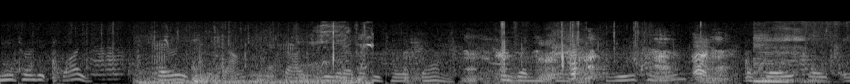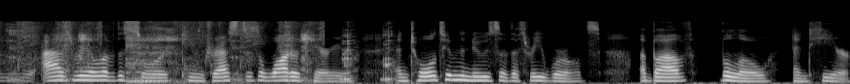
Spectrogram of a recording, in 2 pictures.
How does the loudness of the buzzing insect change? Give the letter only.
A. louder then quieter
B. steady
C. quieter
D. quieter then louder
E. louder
A.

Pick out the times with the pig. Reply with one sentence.
You can hear the pig from 1.3 to 12.5 s.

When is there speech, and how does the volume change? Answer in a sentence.
You can hear the speech from 0.0 to 16.9 s, getting louder.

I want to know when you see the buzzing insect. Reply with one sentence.
The buzzing insect can be heard from 0.0 to 9.6 s.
